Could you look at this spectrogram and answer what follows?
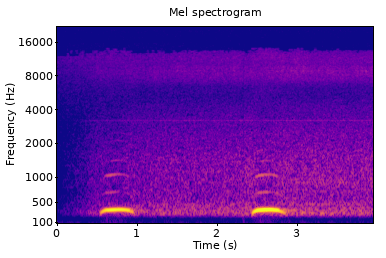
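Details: A very nocturnal Long-eared Owl (Asio otus) gives two low, soft, even, muffled hoots about two seconds apart over a faint steady hiss.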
